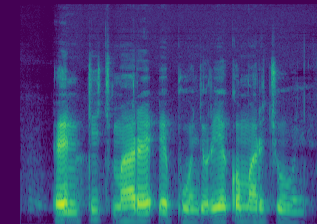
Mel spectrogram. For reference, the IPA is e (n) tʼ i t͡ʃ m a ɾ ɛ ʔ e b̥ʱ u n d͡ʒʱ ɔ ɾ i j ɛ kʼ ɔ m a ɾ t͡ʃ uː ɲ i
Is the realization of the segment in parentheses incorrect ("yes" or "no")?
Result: no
